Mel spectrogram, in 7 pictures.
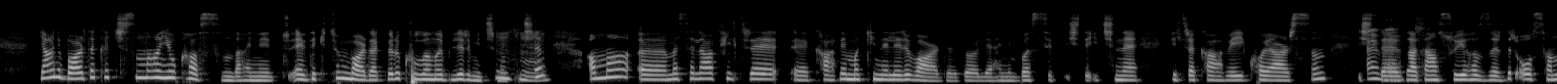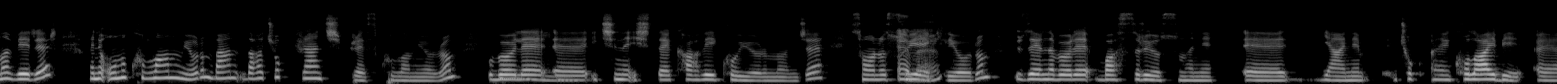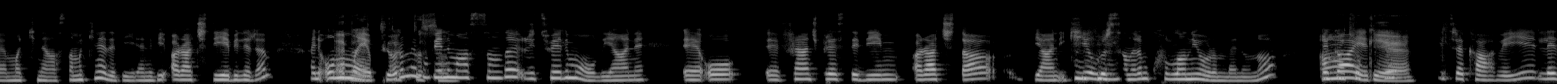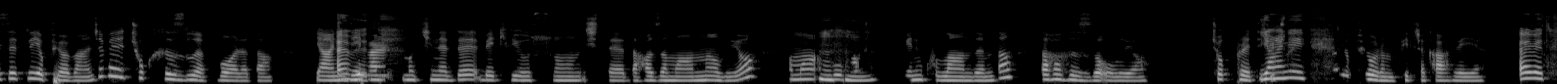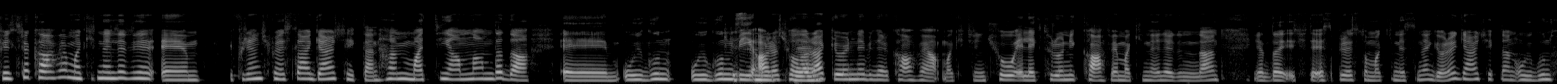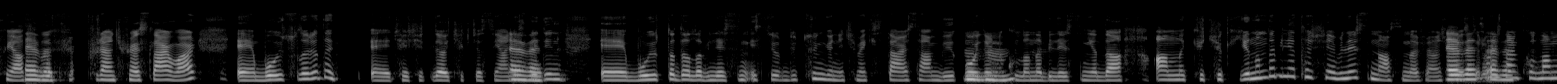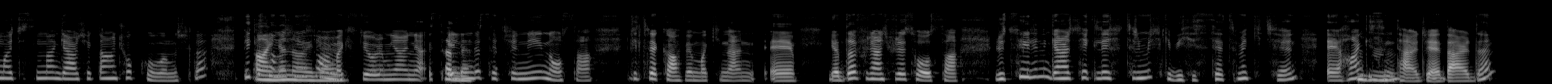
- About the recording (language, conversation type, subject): Turkish, podcast, Kahve veya çay ritüelin nasıl, bize anlatır mısın?
- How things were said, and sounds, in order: in English: "french press"; tapping; in English: "french press"; other background noise; unintelligible speech; in English: "Ffrench press'ler"; in Italian: "espresso"; in English: "f french press'ler"; in English: "french press'leri"; in English: "french press"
